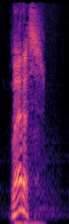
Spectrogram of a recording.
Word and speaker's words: Lettice: Lettice. Lettuce. Lettuce Nollies. Probably pronounced Lettice, but it looks like lettuce on the page.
